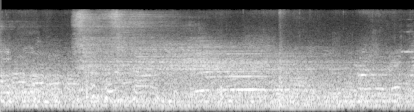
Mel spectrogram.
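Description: A crowd of onlookers talking over one another, with one drawn-out voice held on a single pitch around the middle.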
